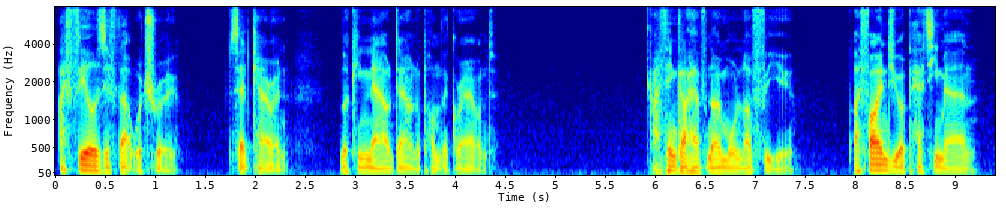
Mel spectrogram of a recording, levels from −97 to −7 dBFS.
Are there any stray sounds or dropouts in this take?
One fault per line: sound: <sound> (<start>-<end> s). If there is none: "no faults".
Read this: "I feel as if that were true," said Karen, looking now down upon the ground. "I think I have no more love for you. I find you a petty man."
no faults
